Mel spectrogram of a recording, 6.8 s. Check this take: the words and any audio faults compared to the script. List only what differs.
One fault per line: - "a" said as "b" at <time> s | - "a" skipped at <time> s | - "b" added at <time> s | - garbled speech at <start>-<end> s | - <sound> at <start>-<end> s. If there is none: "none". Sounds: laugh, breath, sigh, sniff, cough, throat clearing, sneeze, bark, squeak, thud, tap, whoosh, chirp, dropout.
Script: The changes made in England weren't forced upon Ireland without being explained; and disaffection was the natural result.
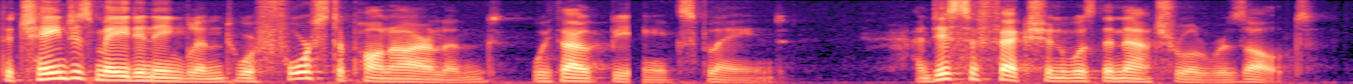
- "weren't" said as "were" at 1.2 s
- dropout at 3.1-3.2 s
